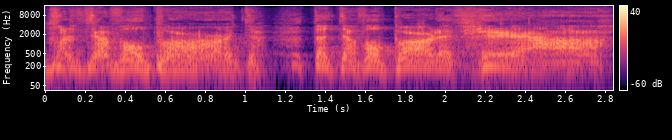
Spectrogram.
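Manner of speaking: raspy, rough, creaky demon yell. Narrator voicing a creature in the middle of the clearing, yelling.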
